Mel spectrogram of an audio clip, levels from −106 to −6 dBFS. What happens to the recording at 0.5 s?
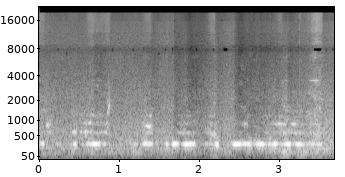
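Gain pumping runs through the whole clip, including 0.5 s: the speech level keeps dipping and recovering by around 10 dB, squashing loud and soft parts together. The likely cause is a fast limiter fighting excessive microphone gain.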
